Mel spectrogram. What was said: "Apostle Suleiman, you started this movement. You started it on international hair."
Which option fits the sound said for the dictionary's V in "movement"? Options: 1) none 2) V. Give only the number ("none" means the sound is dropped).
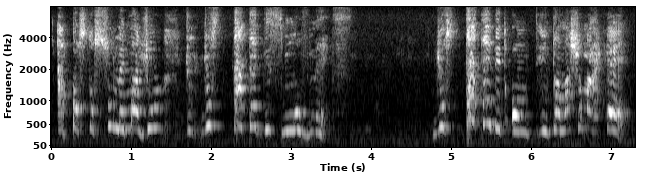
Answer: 2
